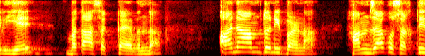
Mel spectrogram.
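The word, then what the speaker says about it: أَنْعَمْتَ: لفظ ہے انعمتو. اب لوگ پڑھتے ہوئے کیا کرتے ہیں؟ انعمتو. انعمتو پڑھیں گے تو غلط ہو جائے گا.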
